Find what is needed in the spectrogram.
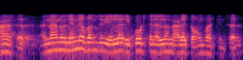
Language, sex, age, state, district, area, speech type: Kannada, male, 18-30, Karnataka, Dharwad, urban, conversation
